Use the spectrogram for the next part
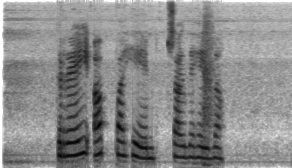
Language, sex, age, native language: Icelandic, female, 9, Icelandic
